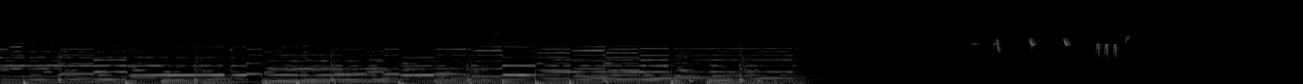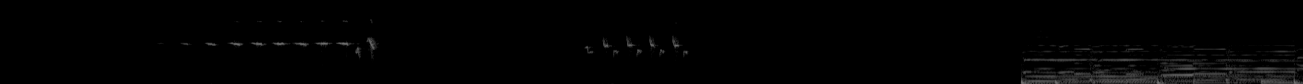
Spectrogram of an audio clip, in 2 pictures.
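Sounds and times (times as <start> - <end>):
bird chirping: 9.7 - 11.5, 14.6 - 16.9, 18.3 - 20.2.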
